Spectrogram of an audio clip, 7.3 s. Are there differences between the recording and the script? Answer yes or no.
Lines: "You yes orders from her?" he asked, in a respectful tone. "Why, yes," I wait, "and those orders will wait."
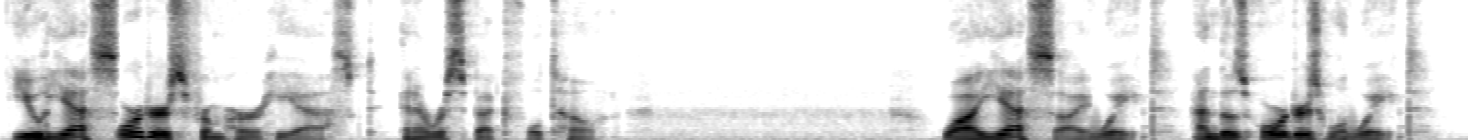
no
